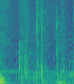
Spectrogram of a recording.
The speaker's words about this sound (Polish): O, ktoś puka.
